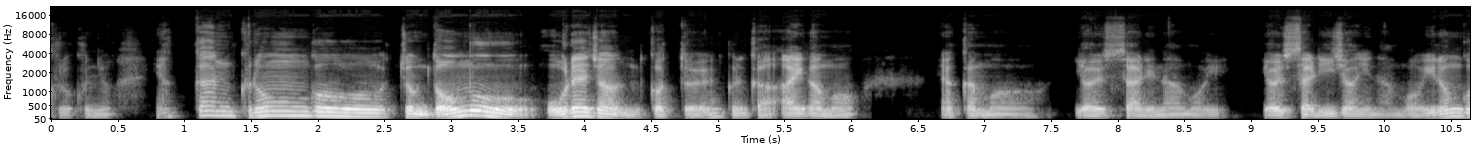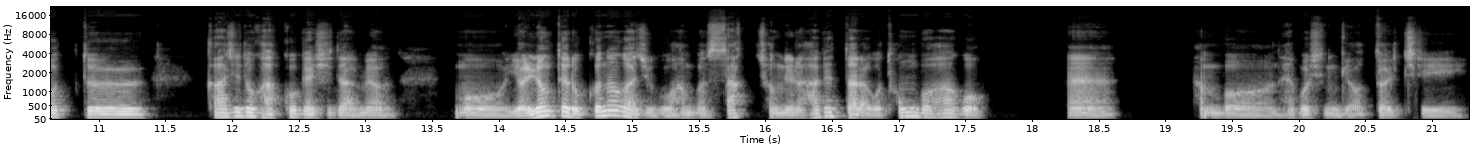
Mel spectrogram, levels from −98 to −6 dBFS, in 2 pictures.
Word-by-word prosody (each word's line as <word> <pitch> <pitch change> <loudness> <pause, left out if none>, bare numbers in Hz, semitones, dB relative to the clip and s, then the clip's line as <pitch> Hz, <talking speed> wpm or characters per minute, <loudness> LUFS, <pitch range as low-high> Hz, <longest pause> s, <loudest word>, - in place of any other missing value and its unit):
그렇군요. 70 -2 -11 0.3
약간 145 +3 -3
그런 155 +2 +3
거 140 -3 +7 0.3
좀 100 -3 +4
너무 140 - +7
오래전 105 - +5
것들 100 - -3
그러니까 85 -7 -5
아이가 80 -1 +1
뭐 70 -2 -5 0.6
약간 75 -2 -4
뭐 65 -1 -9 0.2
10 75 0 0
살이나 70 -4 -4
뭐 70 +1 -9
이 70 - -13 0.3
10 85 +1 +1
살 80 -4 -1
이전이나 75 -3 -5
뭐 70 +1 -9
이런 110 +10 +1
것들까지도 110 +4 -2
갖고 110 0 -4
계시다면 85 -7 -5 0.4
뭐 75 -4 -5
연령대로 145 - +2
끊어 160 +3 +1
가지고 145 -4 -3
한번 85 -4 -8
싹 - - -7
정리를 85 +1 -6
하겠다라고 110 - -4
통보하고 120 -4 -4 0.6
예 75 -5 -5 0.6
한번 75 -5 -8
해 95 - -10
보시는 85 -5 -8
게 65 - -10
어떨지. 70 +1 -9
85 Hz, 250 characters per minute, -20 LUFS, -, 0.6 s, 거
